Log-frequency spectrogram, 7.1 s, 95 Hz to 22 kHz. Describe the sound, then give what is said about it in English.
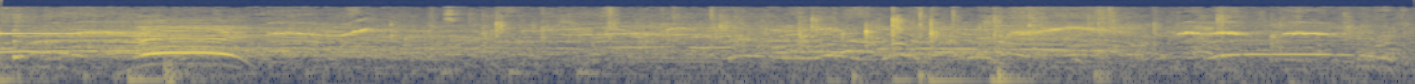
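A crowd at Mardi Gras 2006 sends up a mix of cheering and babble, with voices talking over the general noise and a brief louder swell near the start. “Hey, welcome Mardi Gras 2006. Yay! Anyway, it's a great crowd and thank you so much for coming.”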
